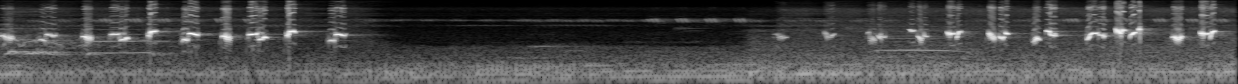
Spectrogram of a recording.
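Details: Sooty-headed bulbul in rapid gacor 'ropel panjang' song used to agitate rival birds: dense burst of short whistled notes, then a quiet gap of several seconds, then another fast run.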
